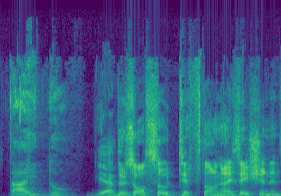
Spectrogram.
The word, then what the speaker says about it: tardo: In the Palermo dialect, when r is followed by a consonant, it's pronounced like e. The word for door porta, is pronounced poita, Or puaita. You can even add a U here, but yeah, correct. the word for late tardo, becomes. taido, Yeah.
